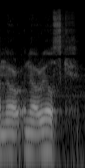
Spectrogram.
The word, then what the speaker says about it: Norilsk: Now we need to speak about the city of Norilsk, or Norilsk, I would say, pronounced in English.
